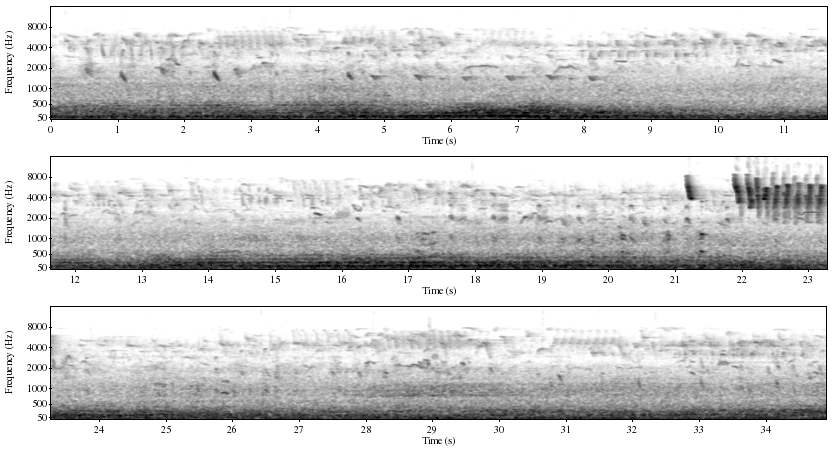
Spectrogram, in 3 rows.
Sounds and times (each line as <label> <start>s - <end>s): Common Blackbird 0.0s - 34.9s
Common Chaffinch 0.0s - 34.9s
Common Moorhen 0.0s - 34.9s
plane 0.0s - 34.9s
Mute swans 16.8s - 21.9s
